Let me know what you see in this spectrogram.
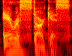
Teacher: the stress is on the second syllable tar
